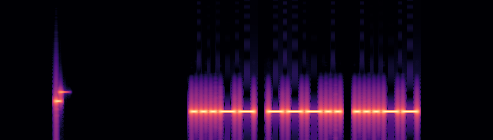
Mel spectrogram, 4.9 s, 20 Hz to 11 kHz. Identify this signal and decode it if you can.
Morse code, heard as a keyed tone, about 25 wpm, 690 Hz. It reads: 383
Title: Numbers - 3-Digit 25wpm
